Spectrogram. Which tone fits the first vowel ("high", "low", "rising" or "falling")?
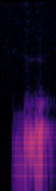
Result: rising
